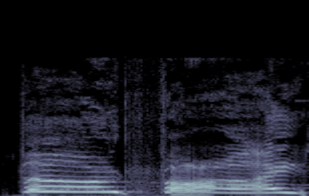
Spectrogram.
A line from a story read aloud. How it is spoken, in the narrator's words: Somebody yelled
